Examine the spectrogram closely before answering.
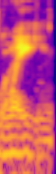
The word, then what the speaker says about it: Lange: One of those names is Detroit Tigers right-handed pitcher Alex Lange. Is it Lange or Lang? Just Lange. I believe it's just Lang.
